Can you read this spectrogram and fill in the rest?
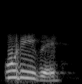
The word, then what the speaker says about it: Uribe: Did I say that right? Uribe? – It's Uribe. Uribe or Uribe.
